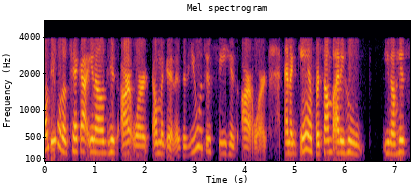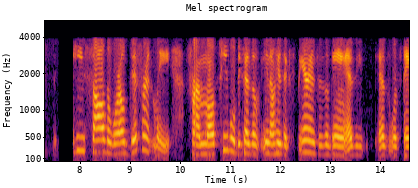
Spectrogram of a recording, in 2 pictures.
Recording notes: LML uses a progressive live call in format.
